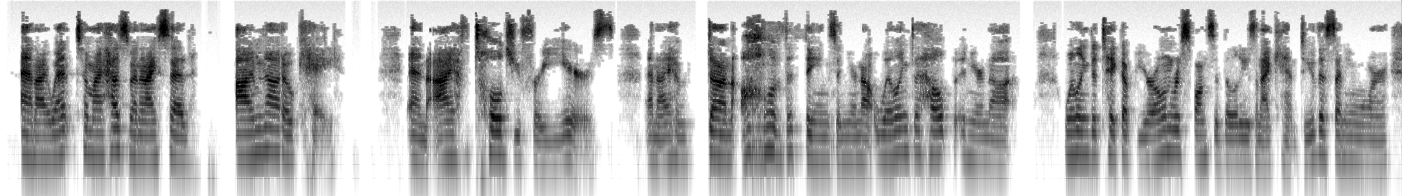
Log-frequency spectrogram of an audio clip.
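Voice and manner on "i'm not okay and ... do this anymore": plain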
